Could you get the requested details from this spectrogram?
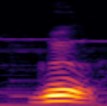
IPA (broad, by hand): ɡruː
